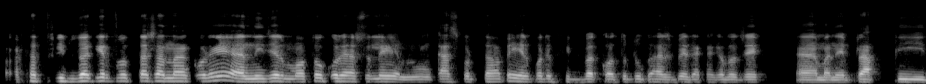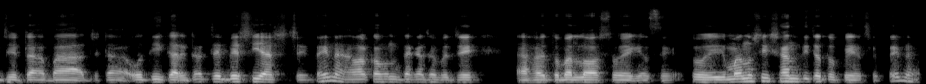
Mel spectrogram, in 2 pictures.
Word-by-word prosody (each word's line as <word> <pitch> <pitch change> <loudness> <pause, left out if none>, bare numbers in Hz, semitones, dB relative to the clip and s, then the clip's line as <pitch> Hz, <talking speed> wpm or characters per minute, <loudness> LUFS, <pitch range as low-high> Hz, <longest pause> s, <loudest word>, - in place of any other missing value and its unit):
অর্থাৎ 150 -2 -2
ফিডব্যাক 150 +1 +5
এর 160 - +2
প্রত্যাশা 155 +1 +2
না 145 - +5
করে 155 +5 +1 0.2
আ - - +8 0.2
নিজের 140 +2 +3
মত 130 0 0 0.2
করে 145 -1 +4
আসলে 135 0 -3 0.2
এম 115 - -3 0.3
কাজ 130 0 0
করতে 125 0 -8
হবে। 130 +3 -3
এরপরে 130 0 -3
ফিডব্যাক 125 +1 -2
কতটুকু 125 0 -3
আসবে 115 +2 -5
দেখা 115 0 -8
গেল 115 0 -3 0.2
যে 115 - +2 0.4
অ্যা 110 - 0 0.2
মানে 110 0 0 0.2
প্রাপ্তি 120 +1 +1 0.3
যেটা 110 -1 0 0.2
বা 105 0 +1 0.3
যেটা 105 +2 -6 0.3
অধিকার 115 0 +1
এটার 120 +4 -5
চেয়ে 130 0 0
বেশি 135 0 0
আসছে। 115 -1 -12 0.2
তাই 155 - 0
না? 155 - 0
আবার 120 +1 +1
কখন 120 0 0
দেখা 120 0 -2
যাবে 110 -1 -3
যে 110 - +3 0.6
আ - - 0
হয়তোবা 105 +1 +2
লস 110 -1 +4
হয়ে 105 -1 +1
গেছে। 100 0 -7 0.3
তো - - -9 0.2
এই 110 - +4 0.2
মানুষিক 145 +3 +2
শান্তিটা 135 -1 +2
তো - - -1
পেয়েছেন। 100 -2 -3
তাই - - -3
না? 145 - -4
125 Hz, 170 wpm, -23 LUFS, 110-135 Hz, 0.6 s, আ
